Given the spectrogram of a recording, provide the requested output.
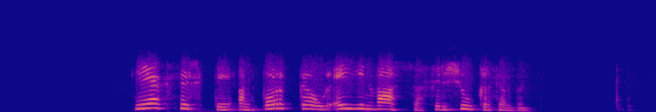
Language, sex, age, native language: Icelandic, female, 20-29, Icelandic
